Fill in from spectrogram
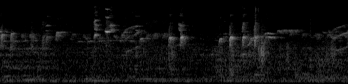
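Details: Satinet canaries from a breeding pair, a Natur/Satinet male with a Satinet female, give scattered high chirps and short twittering notes in loose irregular bursts, with a soft background hiss.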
